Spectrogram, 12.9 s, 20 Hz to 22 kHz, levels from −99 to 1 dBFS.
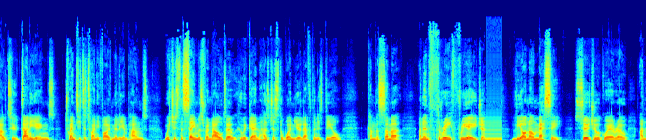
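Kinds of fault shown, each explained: System hang loop: the machine or its driver stalled while the sound hardware kept replaying the same tiny chunk of its ring buffer. Here that happens from 9.73 to 10.03 s, where one 11.61 ms slice, which fits a 512-sample buffer, repeats a couple of dozen times. Because the loop is so short, it comes across as a steady 86.1 Hz buzz rather than a stutter, and roughly a third of a second of speech is lost.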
